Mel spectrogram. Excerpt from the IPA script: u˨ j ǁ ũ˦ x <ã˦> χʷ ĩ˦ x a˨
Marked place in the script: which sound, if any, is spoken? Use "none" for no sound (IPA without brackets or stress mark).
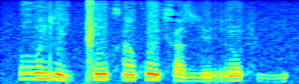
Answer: ã˦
